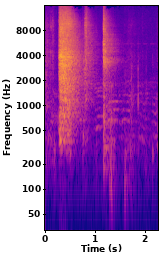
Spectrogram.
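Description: A cardboard trading-card box (a 2013 Panini Spectra football hobby box) being picked up and handled: a loud sudden swish about a quarter second in and a second, shorter one about a second in.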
